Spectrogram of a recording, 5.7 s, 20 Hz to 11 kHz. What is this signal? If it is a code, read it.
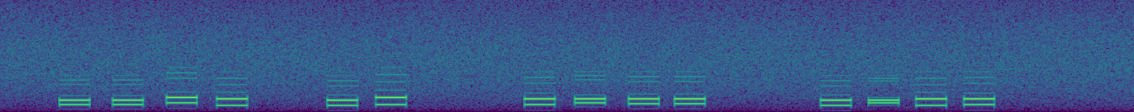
DTMF, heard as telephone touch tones, dialled by hand, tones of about 150 ms. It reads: 44#2 16 5088 1*25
